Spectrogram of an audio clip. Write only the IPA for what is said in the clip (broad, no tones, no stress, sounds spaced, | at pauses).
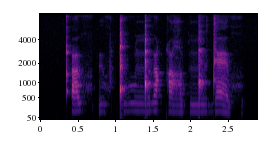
qʼ ɯ xʷ ʔ y xʷ ǃ u ŋ͡ǃ ɯ q y ʁ y p ŋ͡ǃ ɯ d æ xʷ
